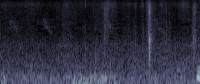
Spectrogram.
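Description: Quiet outdoor background with a few faint knocks and one sharp click about one and a half seconds in.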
